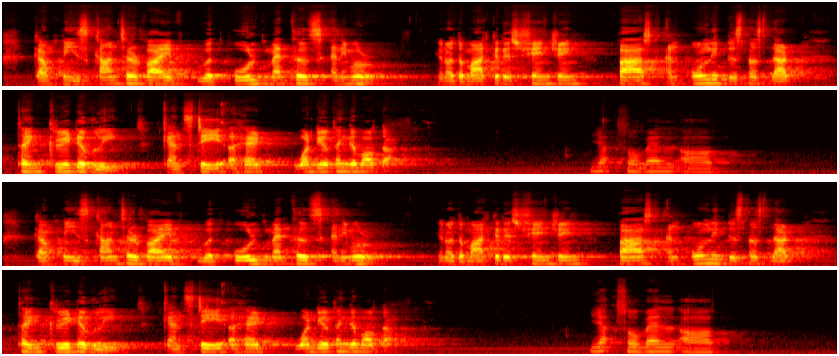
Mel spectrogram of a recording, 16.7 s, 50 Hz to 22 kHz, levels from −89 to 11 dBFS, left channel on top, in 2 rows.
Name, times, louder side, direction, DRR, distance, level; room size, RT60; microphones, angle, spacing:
voice 1, 0.0-3.8 4.4-5.8 6.2-7.9 8.5-9.5 10.0-11.0 11.3-12.3, left 1 dB, 60° left, 8 dB, 1.5 m, -22 dB
voice 2, 14.2-15.5, right 4 dB, 75° right, 12 dB, 0.9 m, -36 dB
30.0 x 17.5 x 6.2 m, 1.3 s
head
